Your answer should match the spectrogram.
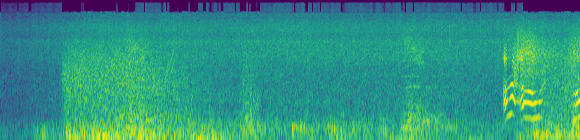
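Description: Steady rain pours through a Genshin Impact thunderstorm, a broad continuous wash with swelling gusts and a brief rumble, while a few tonal game chimes ring out near the end.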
